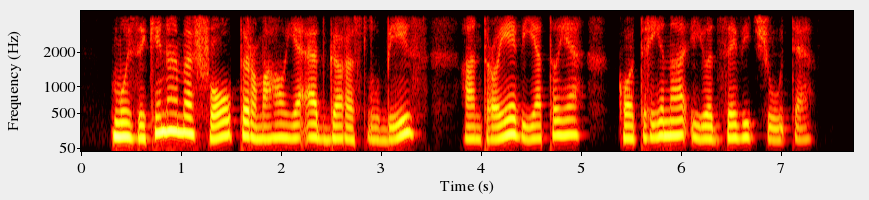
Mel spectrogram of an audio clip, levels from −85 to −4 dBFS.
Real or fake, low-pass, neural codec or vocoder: fake; 3.6 kHz; codec, 16 kHz, 0.5 kbps, X-Codec, WavLM features, trained on Multilingual LibriSpeech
